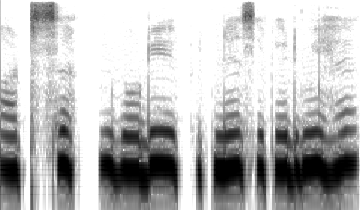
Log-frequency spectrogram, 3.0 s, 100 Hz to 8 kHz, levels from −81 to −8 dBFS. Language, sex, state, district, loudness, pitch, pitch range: Hindi, female, Bihar, Muzaffarpur, -12 LUFS, 235 Hz, 230-250 Hz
